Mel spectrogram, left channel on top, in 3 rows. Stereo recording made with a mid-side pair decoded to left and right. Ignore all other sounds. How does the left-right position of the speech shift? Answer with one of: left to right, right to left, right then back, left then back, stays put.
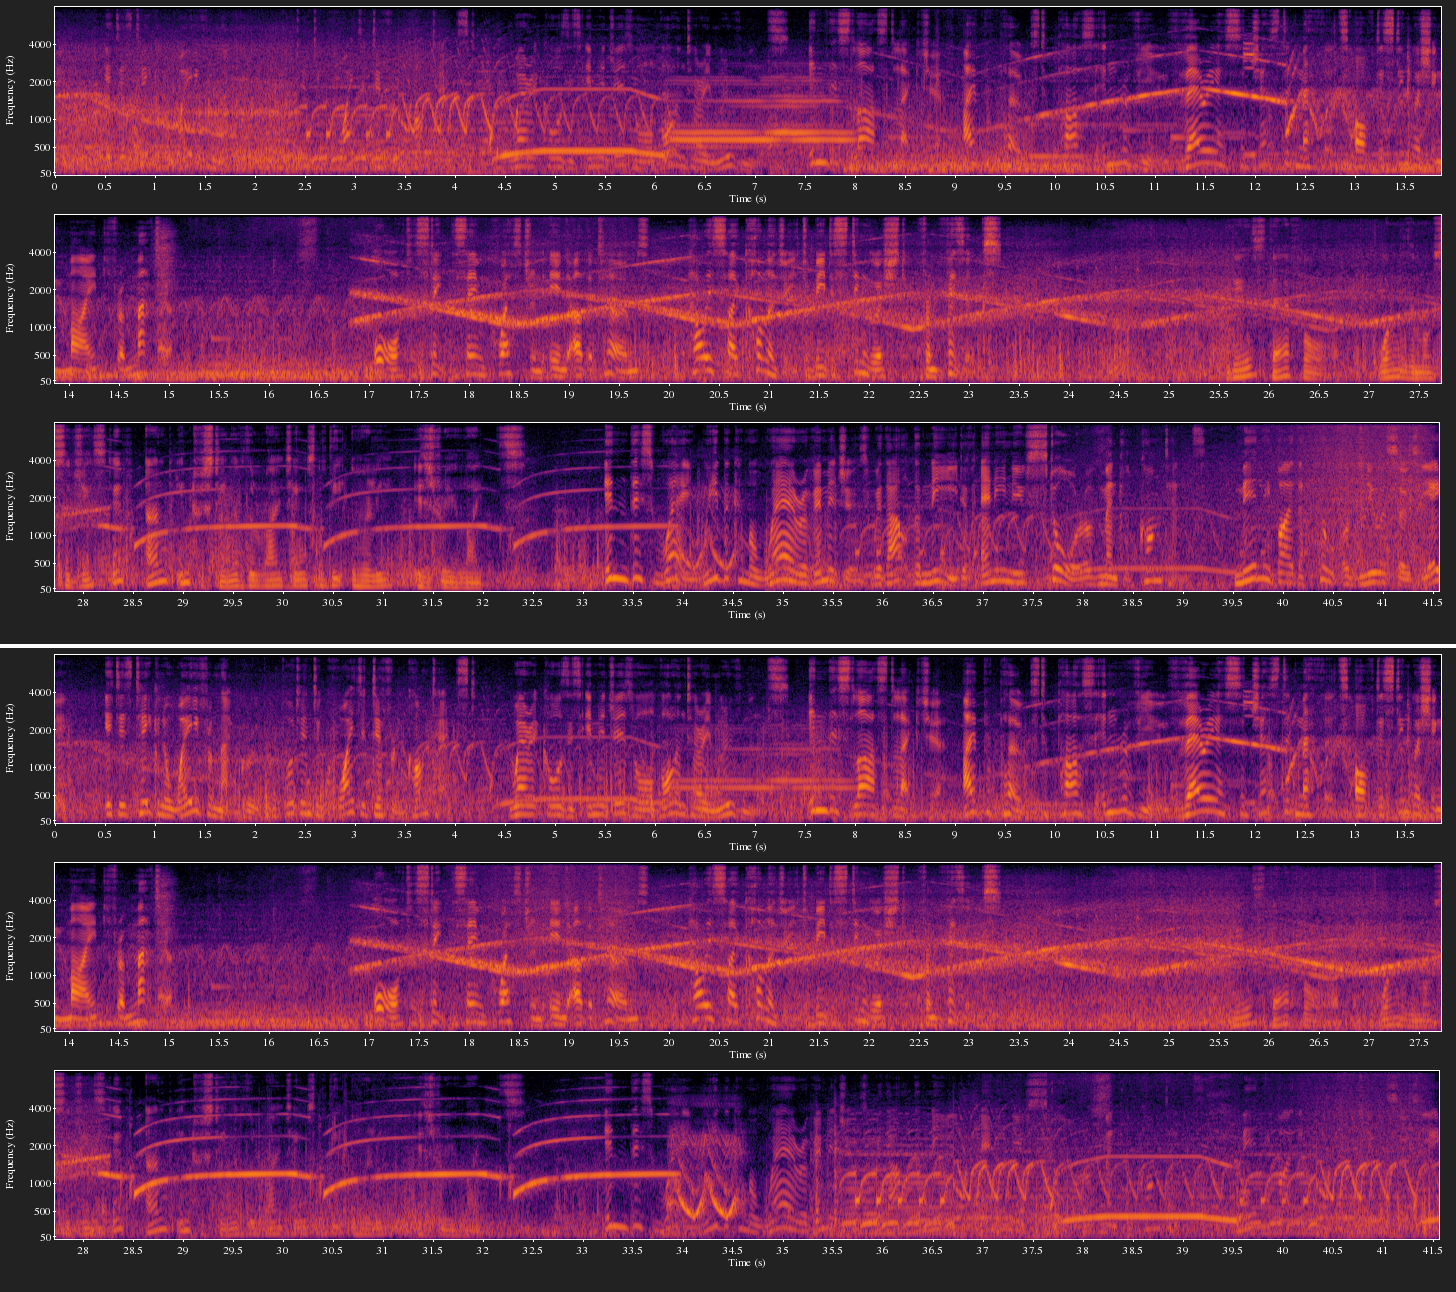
right to left.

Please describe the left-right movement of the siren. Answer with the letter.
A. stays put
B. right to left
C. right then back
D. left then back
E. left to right
E.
